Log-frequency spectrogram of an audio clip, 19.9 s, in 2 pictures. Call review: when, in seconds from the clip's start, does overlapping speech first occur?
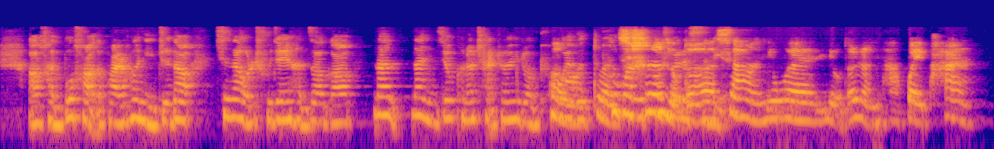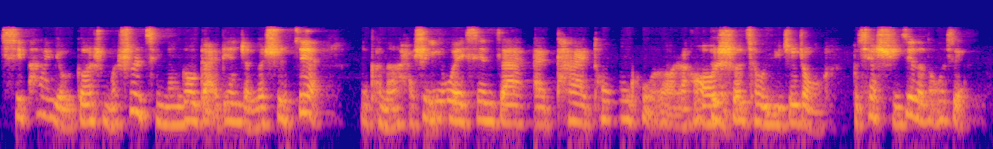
5 s

